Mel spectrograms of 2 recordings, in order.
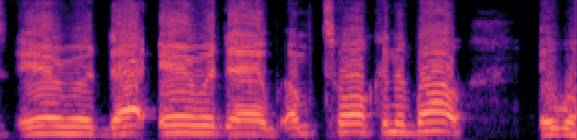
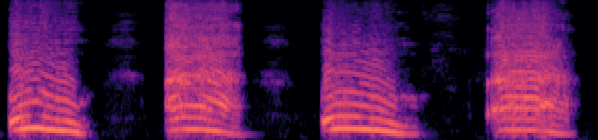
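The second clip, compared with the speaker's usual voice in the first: higher crooned oohs and ahs; 6 semitones higher, much slower than usual.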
